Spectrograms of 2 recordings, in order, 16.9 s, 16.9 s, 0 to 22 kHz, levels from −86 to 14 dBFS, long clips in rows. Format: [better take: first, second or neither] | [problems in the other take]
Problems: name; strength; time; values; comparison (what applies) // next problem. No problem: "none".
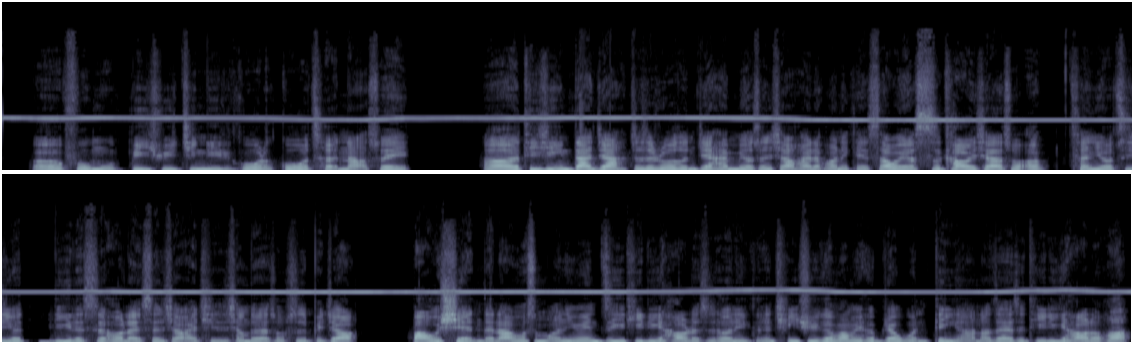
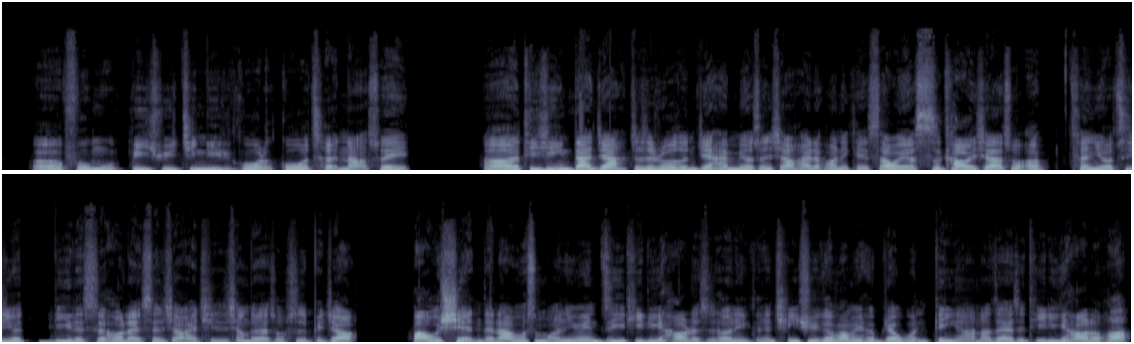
second | high-pitched whine; loud; throughout; 7 kHz, 7 dB below the speech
